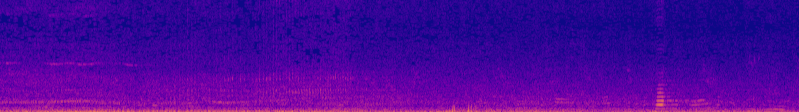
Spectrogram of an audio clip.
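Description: A motorcycle engine hums as it rides past.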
